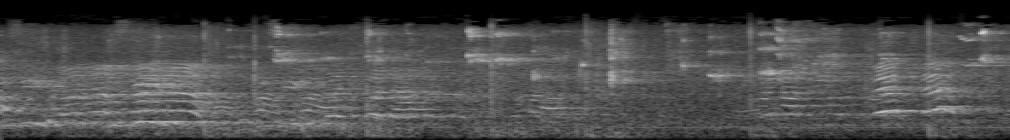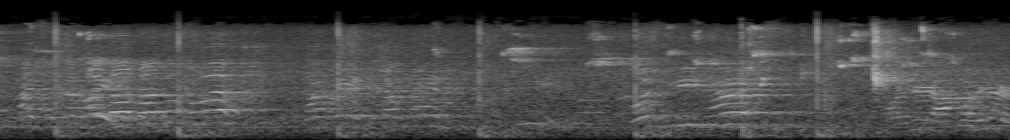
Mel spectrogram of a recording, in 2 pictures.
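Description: Men shout and call out to each other nearby in a large echoing hall.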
